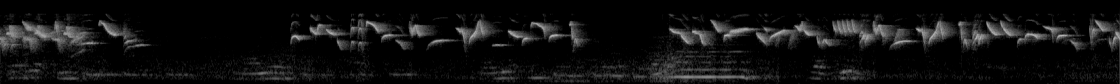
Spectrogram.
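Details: Black-throated canary singing a gacor master song for training canaries: rapid bursts of high, sweeping chirps and trills, broken by two short pauses near two and six seconds.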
